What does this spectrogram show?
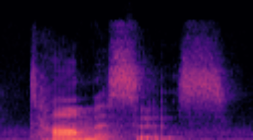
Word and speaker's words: Thomas's: Mais si le mot termine avec un S, comme Josh Thomas, ouais, c'est difficile à prononcer. C'est Josh Thomas's. Le is à la fin, c'est comme le mot is, c'est et.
